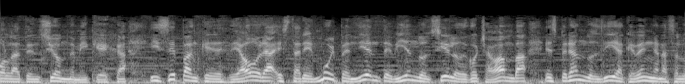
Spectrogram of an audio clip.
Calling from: Chihuahua, Mexico; de Chihuahua, México.

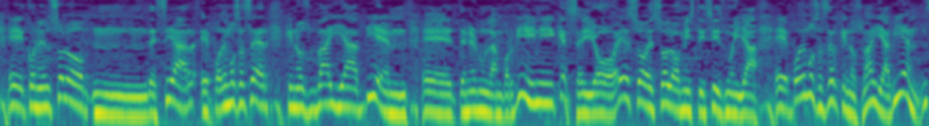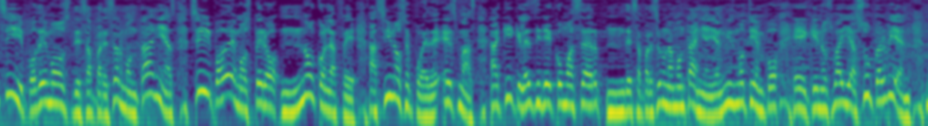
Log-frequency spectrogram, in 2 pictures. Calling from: Mexico City, Mexico; del DF mexicano.

